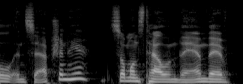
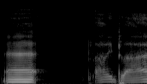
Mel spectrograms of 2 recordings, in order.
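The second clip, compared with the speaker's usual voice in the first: ordinary delivery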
